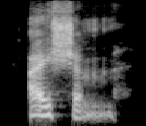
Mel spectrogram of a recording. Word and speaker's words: Isham: Her aunt is the former Donna Linson, Art's sister, who is married to composer Mark Isham.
